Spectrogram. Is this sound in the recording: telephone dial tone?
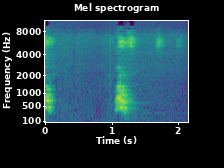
no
